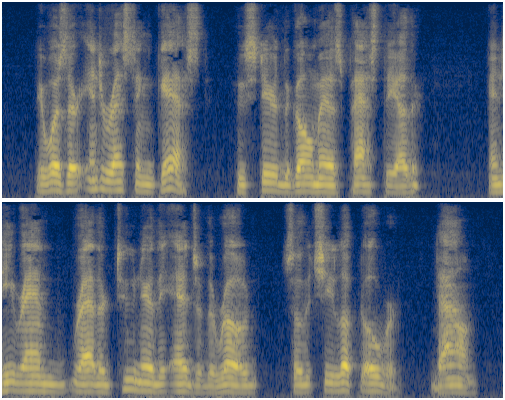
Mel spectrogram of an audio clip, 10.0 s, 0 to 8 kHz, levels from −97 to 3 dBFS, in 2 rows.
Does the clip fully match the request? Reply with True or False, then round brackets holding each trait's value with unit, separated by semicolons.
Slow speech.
False (175 wpm)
